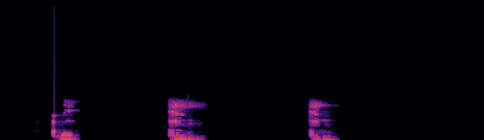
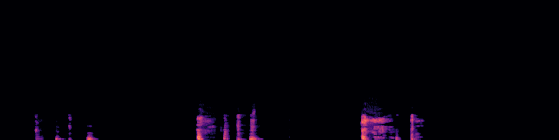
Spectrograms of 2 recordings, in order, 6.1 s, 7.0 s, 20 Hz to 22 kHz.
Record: exhalation_length: 6.1 s
exhalation_amplitude: 8897
exhalation_signal_mean_std_ratio: 0.32
three_cough_length: 7.0 s
three_cough_amplitude: 28379
three_cough_signal_mean_std_ratio: 0.2
survey_phase: beta (2021-08-13 to 2022-03-07)
age: 65+
gender: Female
wearing_mask: 'No'
symptom_cough_any: true
symptom_onset: 12 days
smoker_status: Ex-smoker
respiratory_condition_asthma: false
respiratory_condition_other: false
recruitment_source: REACT
submission_delay: 3 days
covid_test_result: Negative
covid_test_method: RT-qPCR
influenza_a_test_result: Negative
influenza_b_test_result: Negative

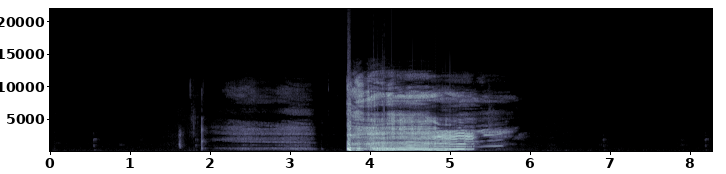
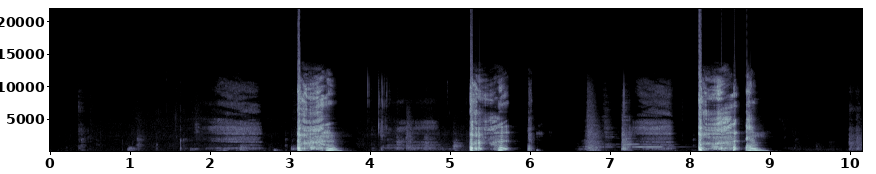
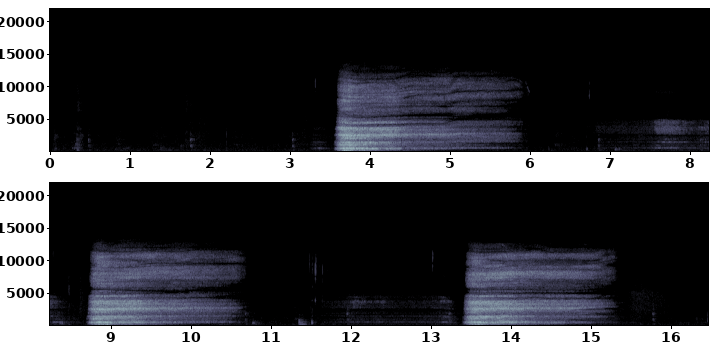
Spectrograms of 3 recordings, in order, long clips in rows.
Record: cough_length: 8.3 s
cough_amplitude: 32768
cough_signal_mean_std_ratio: 0.36
three_cough_length: 10.2 s
three_cough_amplitude: 32768
three_cough_signal_mean_std_ratio: 0.29
exhalation_length: 16.5 s
exhalation_amplitude: 16588
exhalation_signal_mean_std_ratio: 0.38
survey_phase: beta (2021-08-13 to 2022-03-07)
age: 45-64
gender: Female
wearing_mask: 'No'
symptom_cough_any: true
symptom_runny_or_blocked_nose: true
symptom_sore_throat: true
symptom_diarrhoea: true
symptom_fatigue: true
symptom_headache: true
symptom_onset: 7 days
smoker_status: Never smoked
respiratory_condition_asthma: false
respiratory_condition_other: false
recruitment_source: Test and Trace
submission_delay: 2 days
covid_test_result: Positive
covid_test_method: RT-qPCR
covid_ct_value: 25.7
covid_ct_gene: N gene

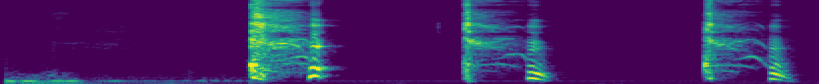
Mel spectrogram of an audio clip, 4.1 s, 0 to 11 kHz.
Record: three_cough_length: 4.1 s
three_cough_amplitude: 32768
three_cough_signal_mean_std_ratio: 0.35
survey_phase: beta (2021-08-13 to 2022-03-07)
age: 45-64
gender: Female
wearing_mask: 'No'
symptom_runny_or_blocked_nose: true
symptom_fatigue: true
symptom_headache: true
symptom_onset: 12 days
smoker_status: Never smoked
respiratory_condition_asthma: false
respiratory_condition_other: false
recruitment_source: REACT
submission_delay: 2 days
covid_test_result: Negative
covid_test_method: RT-qPCR
influenza_a_test_result: Negative
influenza_b_test_result: Negative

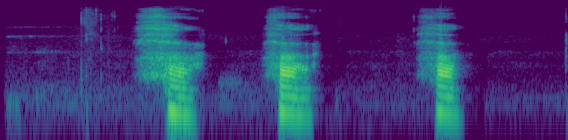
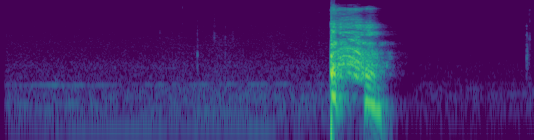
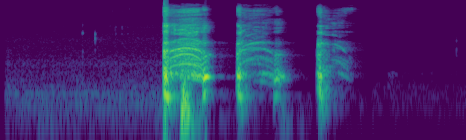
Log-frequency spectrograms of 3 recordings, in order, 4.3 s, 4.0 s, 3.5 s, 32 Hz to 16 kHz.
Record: exhalation_length: 4.3 s
exhalation_amplitude: 32688
exhalation_signal_mean_std_ratio: 0.31
cough_length: 4.0 s
cough_amplitude: 32768
cough_signal_mean_std_ratio: 0.22
three_cough_length: 3.5 s
three_cough_amplitude: 32768
three_cough_signal_mean_std_ratio: 0.3
survey_phase: beta (2021-08-13 to 2022-03-07)
age: 18-44
gender: Male
wearing_mask: 'No'
symptom_none: true
smoker_status: Prefer not to say
respiratory_condition_asthma: false
respiratory_condition_other: false
recruitment_source: REACT
submission_delay: 1 day
covid_test_result: Negative
covid_test_method: RT-qPCR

